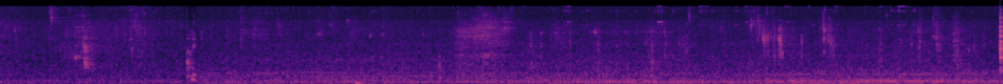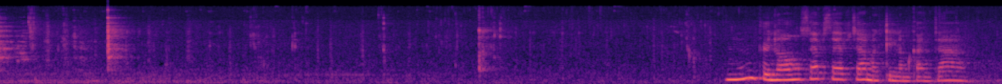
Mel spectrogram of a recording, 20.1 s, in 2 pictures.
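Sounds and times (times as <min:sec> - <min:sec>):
person chewing noodles: 0:00.5 - 0:17.3
cutlery clinking on plate: 0:05.3 - 0:13.3, 0:14.5 - 0:15.4.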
